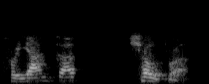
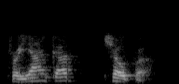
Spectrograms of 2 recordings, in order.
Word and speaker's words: Priyanka Chopra: Her name is Priyanka Chopra. – You said it. You said it. Go start for Huggo. Say it again, Huggo, because I can't. Say it again. Pronounce it for me. – Priyanka Chopra.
